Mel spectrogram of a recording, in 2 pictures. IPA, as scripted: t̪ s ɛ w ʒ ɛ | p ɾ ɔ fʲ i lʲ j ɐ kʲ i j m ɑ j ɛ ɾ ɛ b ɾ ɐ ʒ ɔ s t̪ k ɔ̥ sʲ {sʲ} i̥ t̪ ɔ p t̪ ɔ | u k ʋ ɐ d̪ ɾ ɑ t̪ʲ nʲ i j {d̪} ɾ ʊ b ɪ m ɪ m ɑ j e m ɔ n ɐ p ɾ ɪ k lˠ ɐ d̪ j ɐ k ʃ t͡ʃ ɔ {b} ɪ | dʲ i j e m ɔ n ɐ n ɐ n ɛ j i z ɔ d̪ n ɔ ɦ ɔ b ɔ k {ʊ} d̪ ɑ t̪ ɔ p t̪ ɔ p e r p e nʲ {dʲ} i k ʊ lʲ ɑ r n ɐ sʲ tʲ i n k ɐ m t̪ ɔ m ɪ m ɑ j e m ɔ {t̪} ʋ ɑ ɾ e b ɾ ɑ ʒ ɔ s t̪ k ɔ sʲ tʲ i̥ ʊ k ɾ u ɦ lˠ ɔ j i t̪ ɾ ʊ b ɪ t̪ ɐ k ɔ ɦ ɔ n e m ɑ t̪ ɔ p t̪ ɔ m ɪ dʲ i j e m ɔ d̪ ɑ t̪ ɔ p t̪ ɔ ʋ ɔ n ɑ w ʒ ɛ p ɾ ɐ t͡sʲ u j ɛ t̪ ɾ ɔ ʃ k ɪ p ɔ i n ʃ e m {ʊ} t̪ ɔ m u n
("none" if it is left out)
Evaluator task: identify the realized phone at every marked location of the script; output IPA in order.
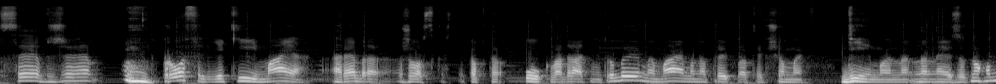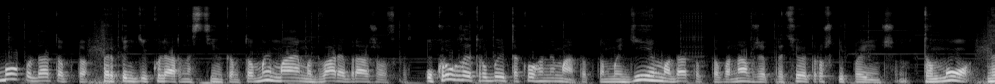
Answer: tʲ, t̪, m, ʊ, dʲ, d̪, ʊ

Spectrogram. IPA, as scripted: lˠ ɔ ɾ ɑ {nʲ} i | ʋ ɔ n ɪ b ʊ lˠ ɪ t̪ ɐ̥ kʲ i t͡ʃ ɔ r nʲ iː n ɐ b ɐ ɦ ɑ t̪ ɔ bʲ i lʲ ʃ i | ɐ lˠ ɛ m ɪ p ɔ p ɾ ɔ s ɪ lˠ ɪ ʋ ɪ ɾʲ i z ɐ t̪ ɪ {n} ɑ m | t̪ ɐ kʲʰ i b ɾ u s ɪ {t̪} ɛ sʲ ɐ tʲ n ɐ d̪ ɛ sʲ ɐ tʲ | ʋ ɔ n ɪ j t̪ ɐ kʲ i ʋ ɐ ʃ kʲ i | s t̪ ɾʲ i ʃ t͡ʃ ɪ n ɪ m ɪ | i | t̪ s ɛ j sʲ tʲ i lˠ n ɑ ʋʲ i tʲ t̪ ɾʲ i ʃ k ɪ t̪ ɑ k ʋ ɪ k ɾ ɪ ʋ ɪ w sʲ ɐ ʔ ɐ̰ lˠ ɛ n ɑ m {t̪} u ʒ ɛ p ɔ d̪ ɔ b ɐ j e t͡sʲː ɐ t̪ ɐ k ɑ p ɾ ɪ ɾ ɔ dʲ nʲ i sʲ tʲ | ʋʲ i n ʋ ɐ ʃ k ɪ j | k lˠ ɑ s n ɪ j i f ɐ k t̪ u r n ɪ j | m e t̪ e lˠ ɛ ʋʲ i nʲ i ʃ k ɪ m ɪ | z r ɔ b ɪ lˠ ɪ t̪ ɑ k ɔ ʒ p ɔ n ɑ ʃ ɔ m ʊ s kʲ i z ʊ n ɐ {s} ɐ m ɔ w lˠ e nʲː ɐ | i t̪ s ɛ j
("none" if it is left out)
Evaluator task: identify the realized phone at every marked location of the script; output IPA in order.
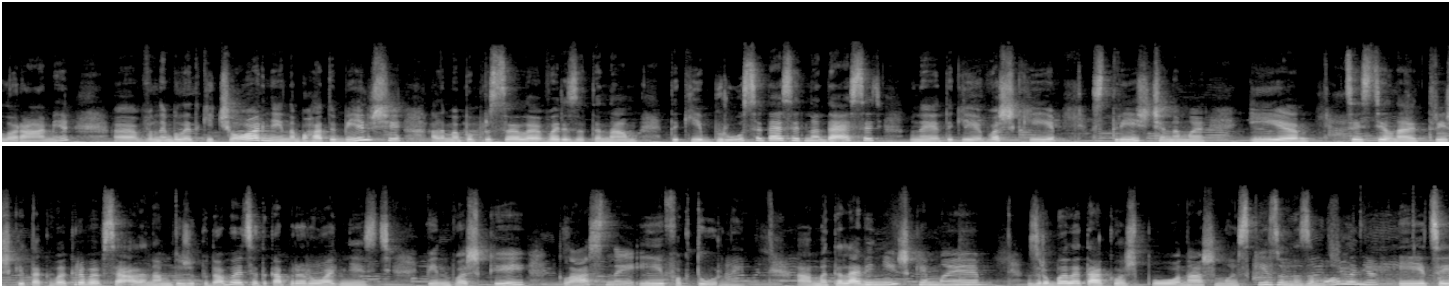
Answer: mʲ, n, d̪, d̪, z

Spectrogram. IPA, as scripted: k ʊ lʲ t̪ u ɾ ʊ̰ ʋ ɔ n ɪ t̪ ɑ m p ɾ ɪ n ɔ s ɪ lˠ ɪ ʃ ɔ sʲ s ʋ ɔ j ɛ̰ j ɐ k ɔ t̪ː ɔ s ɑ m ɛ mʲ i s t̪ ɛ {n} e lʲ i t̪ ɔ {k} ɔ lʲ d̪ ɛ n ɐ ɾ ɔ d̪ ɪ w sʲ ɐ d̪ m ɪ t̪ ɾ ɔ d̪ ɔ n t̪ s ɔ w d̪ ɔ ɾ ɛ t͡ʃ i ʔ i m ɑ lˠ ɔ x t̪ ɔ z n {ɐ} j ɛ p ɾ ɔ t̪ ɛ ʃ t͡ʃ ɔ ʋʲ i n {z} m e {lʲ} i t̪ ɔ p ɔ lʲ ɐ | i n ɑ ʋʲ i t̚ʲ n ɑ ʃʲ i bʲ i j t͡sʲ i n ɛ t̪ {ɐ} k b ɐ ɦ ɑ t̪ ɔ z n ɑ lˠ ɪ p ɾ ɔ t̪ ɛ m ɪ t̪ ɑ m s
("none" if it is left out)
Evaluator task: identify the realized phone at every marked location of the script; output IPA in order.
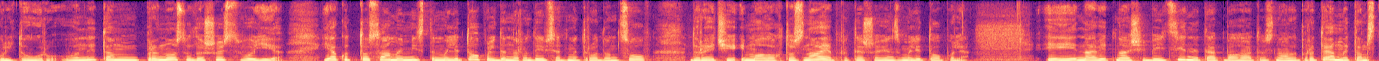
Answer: m, p, ɑ, z, lʲ, ɑ

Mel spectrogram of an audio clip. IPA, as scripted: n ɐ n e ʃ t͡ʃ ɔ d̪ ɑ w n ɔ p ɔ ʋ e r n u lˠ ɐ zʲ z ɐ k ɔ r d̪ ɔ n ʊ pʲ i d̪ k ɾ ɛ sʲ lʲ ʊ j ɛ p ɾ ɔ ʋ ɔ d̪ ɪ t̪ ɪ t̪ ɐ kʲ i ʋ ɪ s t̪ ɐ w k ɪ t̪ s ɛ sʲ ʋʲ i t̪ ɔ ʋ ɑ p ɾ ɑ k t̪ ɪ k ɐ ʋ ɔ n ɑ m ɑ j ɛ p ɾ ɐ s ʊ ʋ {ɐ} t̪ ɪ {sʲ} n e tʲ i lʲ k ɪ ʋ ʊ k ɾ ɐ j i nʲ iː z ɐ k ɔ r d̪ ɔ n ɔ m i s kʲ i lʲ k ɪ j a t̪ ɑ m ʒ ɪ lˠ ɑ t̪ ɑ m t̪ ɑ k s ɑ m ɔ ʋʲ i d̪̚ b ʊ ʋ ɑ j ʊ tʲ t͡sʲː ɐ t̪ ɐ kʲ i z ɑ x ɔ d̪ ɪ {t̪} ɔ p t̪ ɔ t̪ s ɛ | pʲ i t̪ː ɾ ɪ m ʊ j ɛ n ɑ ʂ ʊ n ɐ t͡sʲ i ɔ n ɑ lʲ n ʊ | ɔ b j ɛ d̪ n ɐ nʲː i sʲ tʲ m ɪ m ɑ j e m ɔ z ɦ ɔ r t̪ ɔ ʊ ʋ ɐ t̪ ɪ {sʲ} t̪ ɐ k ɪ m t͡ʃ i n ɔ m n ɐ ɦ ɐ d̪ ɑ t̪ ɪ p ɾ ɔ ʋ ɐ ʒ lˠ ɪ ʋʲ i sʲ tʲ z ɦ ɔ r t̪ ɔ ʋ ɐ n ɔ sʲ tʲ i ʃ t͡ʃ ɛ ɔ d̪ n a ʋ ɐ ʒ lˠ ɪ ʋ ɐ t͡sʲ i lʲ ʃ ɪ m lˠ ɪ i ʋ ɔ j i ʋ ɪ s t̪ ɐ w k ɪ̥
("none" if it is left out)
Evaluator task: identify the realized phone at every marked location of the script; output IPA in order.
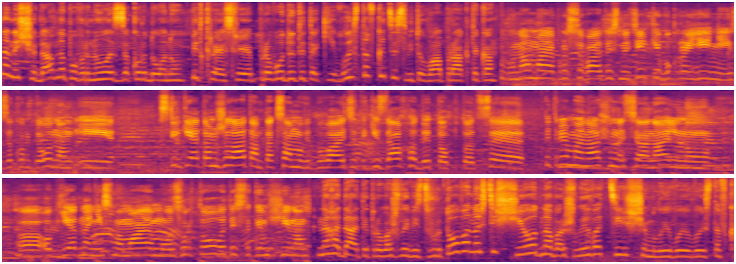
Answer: ɑ, sʲ, t̪, sʲ

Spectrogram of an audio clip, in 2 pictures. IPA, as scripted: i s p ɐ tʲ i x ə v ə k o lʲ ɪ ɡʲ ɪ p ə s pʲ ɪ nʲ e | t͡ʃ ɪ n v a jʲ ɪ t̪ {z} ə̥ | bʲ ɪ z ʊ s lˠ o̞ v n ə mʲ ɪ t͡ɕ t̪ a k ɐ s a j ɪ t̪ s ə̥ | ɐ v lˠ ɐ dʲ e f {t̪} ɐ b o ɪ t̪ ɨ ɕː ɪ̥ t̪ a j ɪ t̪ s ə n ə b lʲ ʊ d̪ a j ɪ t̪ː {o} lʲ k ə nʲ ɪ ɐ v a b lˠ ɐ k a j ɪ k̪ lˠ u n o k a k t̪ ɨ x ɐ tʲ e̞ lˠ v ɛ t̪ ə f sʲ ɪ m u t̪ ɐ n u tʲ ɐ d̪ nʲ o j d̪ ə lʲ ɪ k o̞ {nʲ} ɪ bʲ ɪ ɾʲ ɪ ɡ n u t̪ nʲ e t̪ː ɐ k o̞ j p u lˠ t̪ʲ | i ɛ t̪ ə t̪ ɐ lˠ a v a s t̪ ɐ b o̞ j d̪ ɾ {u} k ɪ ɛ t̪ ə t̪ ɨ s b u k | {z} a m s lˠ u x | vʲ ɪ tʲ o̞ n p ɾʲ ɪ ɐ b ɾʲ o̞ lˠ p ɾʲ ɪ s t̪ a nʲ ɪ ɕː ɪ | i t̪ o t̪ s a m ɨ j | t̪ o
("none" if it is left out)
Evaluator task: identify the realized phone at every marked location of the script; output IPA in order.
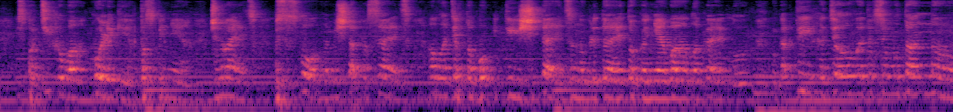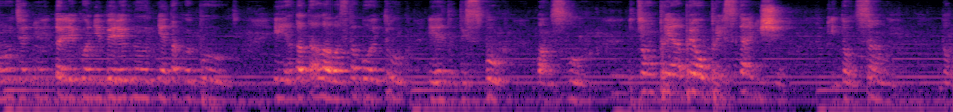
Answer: s, t̪, o, nʲ, u, v

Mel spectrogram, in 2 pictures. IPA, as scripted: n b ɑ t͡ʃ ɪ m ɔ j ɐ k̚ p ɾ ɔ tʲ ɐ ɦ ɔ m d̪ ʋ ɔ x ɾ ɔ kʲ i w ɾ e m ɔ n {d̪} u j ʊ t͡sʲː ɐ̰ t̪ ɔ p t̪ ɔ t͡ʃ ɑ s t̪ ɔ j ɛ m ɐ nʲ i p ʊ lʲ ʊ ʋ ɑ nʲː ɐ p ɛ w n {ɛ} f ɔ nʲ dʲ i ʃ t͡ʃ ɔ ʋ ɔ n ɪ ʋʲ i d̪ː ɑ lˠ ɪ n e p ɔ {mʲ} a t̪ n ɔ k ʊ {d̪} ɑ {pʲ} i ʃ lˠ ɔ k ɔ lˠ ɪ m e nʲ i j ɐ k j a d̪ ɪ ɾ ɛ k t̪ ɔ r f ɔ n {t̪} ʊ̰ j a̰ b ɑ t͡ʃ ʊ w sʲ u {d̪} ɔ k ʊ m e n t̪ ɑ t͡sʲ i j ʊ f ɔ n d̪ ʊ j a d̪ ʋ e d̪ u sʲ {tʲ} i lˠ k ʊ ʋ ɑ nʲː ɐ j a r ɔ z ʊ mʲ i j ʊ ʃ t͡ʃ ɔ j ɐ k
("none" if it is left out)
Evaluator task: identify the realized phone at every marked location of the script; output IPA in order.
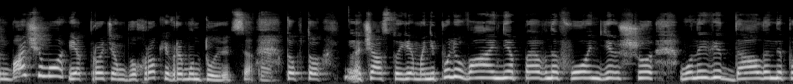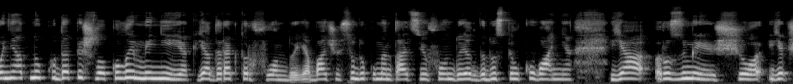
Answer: t̪, ɛ, nʲ, d̪, pʲ, d̪, d̪, pʲ

